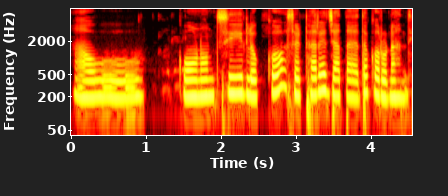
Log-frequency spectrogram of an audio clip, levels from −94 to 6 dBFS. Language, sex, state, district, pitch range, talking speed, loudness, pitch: Odia, female, Odisha, Khordha, 190-230 Hz, 80 wpm, -14 LUFS, 205 Hz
